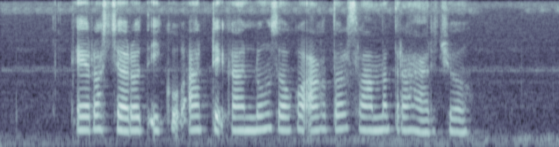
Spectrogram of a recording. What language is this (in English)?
Javanese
